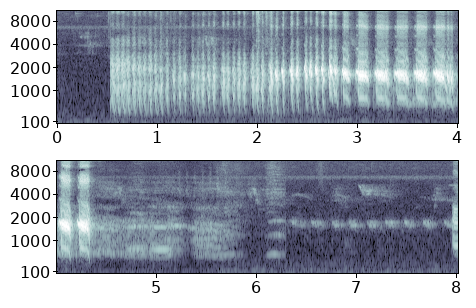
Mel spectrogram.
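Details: A white-crested laughingthrush builds a fast rattling chatter into a series of loud, evenly spaced harsh notes, then fades to soft low mutterings before a final burst.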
